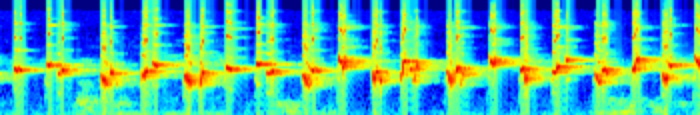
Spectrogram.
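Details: Chatty yellow-vented bulbul delivering a long ropel song: an unbroken string of crisp whistled notes alternating higher and lower pitch, several rising slightly, about three per second, with faint soft chatter behind.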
